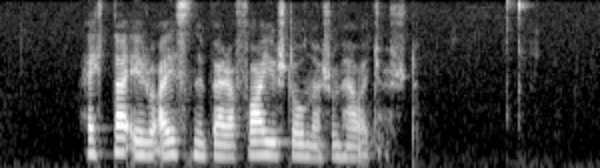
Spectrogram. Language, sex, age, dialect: Faroese, female, 15-35, Suðurstreymoy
